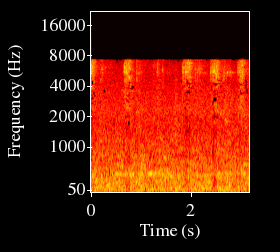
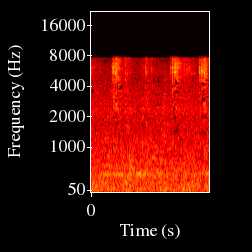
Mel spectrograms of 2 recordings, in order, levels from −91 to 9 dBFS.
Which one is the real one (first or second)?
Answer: first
